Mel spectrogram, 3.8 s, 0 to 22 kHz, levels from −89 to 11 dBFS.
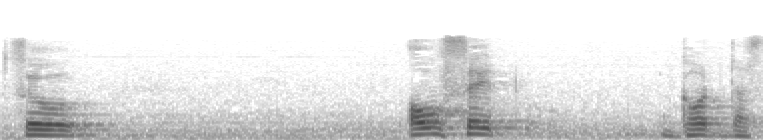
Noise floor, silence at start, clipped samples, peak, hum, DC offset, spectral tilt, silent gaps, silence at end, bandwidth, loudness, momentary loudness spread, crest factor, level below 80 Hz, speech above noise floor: -50 dBFS; 0 s; under 0.1%; -10 dBFS; none; under 0.1%; -7.5 dB/octave; none; 0 s; 8 kHz; -27 LUFS; 25 LU; 20 dB; -58 dBFS; 25 dB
